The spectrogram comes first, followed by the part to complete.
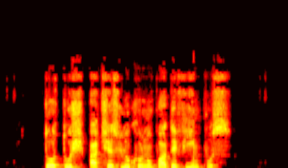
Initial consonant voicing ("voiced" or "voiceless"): voiceless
